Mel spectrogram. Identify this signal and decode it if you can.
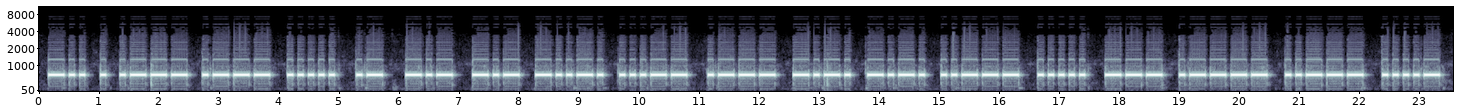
Morse code, heard as a keyed tone, about 14 wpm, 660 Hz. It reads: DE JJ5AKK/3 JCC25O124
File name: jh8cbh / 2022cw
